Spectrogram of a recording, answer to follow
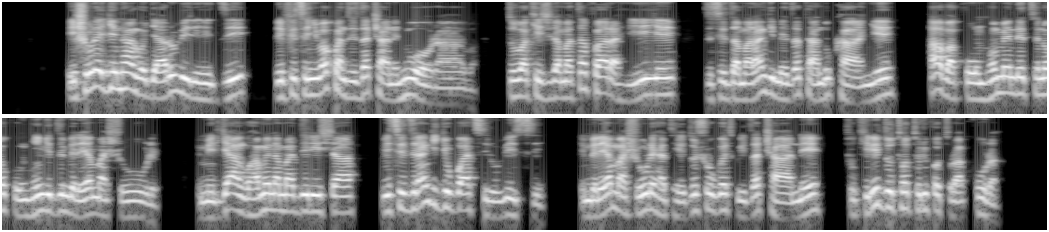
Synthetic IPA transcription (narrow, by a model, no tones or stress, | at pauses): iʃuːɾe̞ɾɟiːnhaːŋɡo̞ɾɟaːɾuβiɾizi | ɾifisiɲuβakwanziːzat͡ʃaːne̞n̥iwo̞ɾaːβa | z̥uːβakiʃ̬id͡ʒamatafaːɾaɦije̞ | zisizamaɾaːŋɡime̞ːzataːndukʰaɲe̞ | haβakuːm̥o̞me̞nde̞t͡se̞no̞kuːŋɦiːŋɡizimbe̞ɾe̞jamaʃuːɾe̞ | imiɾɟaːŋɡo̞ɦamŋe̞namadiɾiʃa | βisiziɾaːŋɡiɟuɡwaːt͡siɾuβisiː | mbe̞ɾe̞jamaʃuːɾe̞ɦateizuʃuɡwe̞twiːzat͡ʃaːne̞ | tukiɾiduto̞tuɾiko̞tuɾakuɾa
